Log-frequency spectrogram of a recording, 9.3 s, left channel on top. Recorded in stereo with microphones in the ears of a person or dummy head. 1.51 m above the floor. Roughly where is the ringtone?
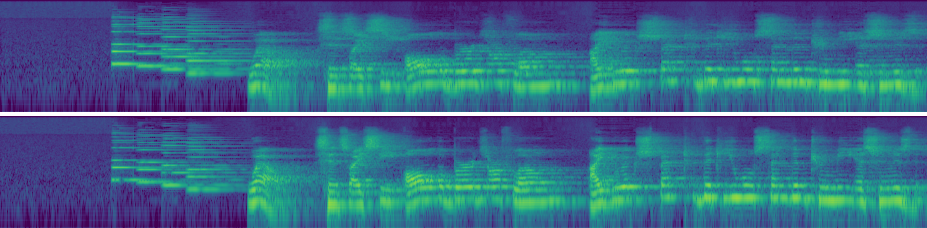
Left.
